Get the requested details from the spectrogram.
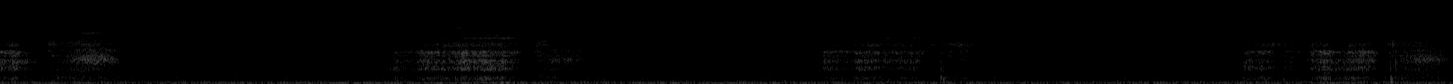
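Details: Rhythmic snoring breaths about every four seconds over a steady low room hum from a woman sleeping in real time after being super tired; ordinary snoring in sleep.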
